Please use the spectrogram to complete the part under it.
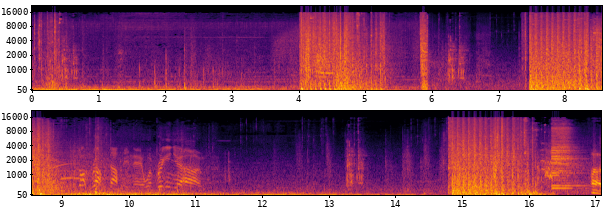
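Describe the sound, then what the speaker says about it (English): Video game gunfire rattles in loud bursts of rapid automatic shots, several heavy volleys spread across the stretch, while players talk excitedly over and between them. "Oh my god, I'm shooting."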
